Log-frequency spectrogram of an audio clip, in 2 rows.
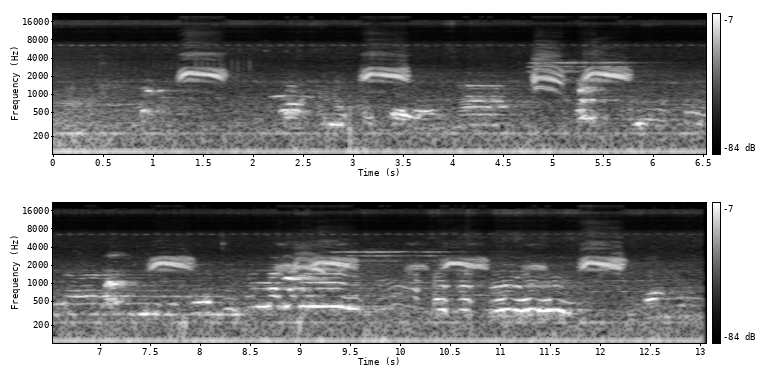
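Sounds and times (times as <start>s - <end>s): crows cawing: 1.3s - 1.8s, 3.1s - 3.6s, 4.8s - 5.9s, 7.5s - 8.0s, 9.0s - 9.7s, 10.5s - 12.4s.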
